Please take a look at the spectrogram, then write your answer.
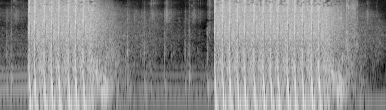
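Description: Two rapid bursts of automatic gunfire from the mobile shooter PUBG Mobile, each a loud, close rattle of evenly spaced shots lasting about a second and a half, separated by a short pause with faint background game sounds.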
